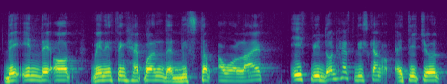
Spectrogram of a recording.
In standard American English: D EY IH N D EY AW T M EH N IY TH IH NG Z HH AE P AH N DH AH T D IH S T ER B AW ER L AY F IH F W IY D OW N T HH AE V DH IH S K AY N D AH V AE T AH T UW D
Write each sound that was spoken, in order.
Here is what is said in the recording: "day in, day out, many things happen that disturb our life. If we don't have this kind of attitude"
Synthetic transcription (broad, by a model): D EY IH N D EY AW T M EH N IY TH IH NG HH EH P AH N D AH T D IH S T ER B AW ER L AY F IH F W IY D OW N T HH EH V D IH S K AY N AH F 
